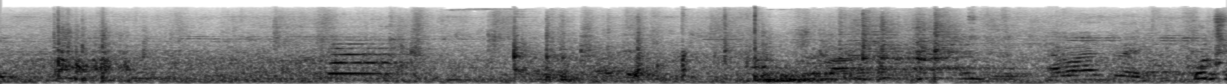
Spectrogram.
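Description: Busy street ambience: indistinct voices and chatter over traffic noise, with a short steady tone about two seconds in.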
